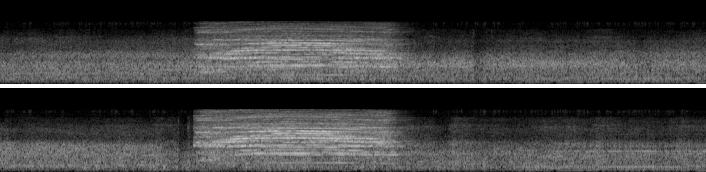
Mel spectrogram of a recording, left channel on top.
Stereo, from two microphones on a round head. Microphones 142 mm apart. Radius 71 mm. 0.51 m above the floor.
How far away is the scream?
About 7.5 m.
